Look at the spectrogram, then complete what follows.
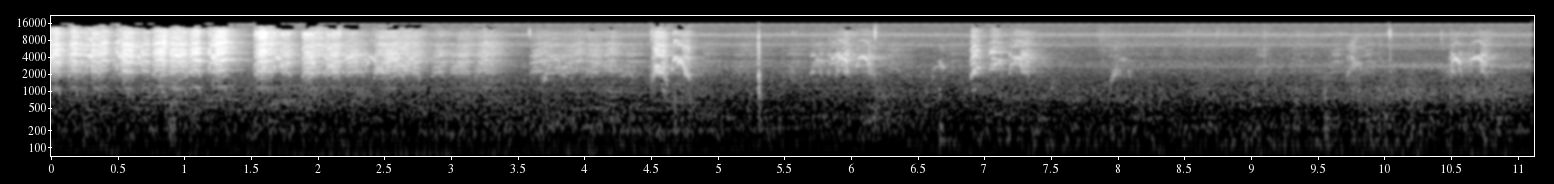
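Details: Blaze-winged parakeets (Pyrrhura devillei), free-living, give harsh, scratchy screeches in a dense, rapid chatter for about four seconds, then in scattered short bursts; calls high-pitched and grating.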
